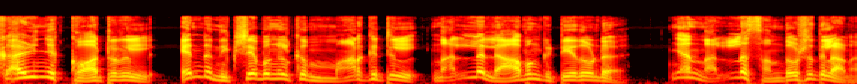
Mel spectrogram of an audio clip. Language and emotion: Malayalam, happy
